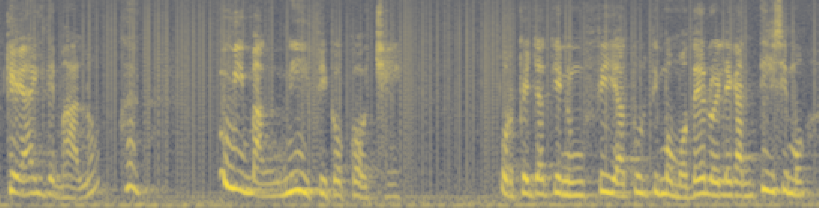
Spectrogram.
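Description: An actress from playing a chatty, complaining wife in a 1970s radio drama, mocking and dramatic. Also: female voice, mid-range voice, expressive, a little slow, slight background noise, lightly acted, low-quality recording. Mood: indignant.

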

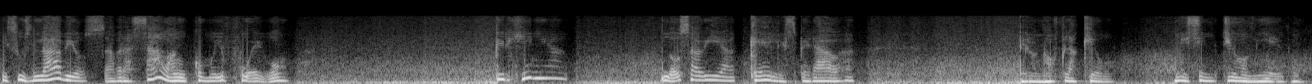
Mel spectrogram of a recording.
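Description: A woman narrator telling a dramatic scripted story for radio in an expressive, measured way. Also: low voice, background noise. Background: music.

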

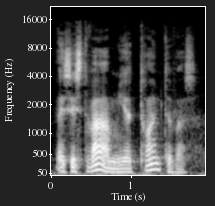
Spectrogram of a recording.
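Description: An actor in a 1960s German radio play as a proud working husband torn by doubt, husky, weary and defensive. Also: male voice, low-pitched, animated, a little slow, fairly bright tone, full character voice.

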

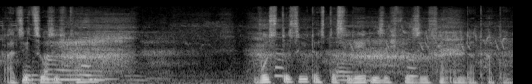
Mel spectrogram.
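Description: A man's voice: deep voice, wildly swooping pitch, measured pace, heavy background noise. A man reading literary radio drama narration in a solemn, intense manner. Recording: loud music under the voice. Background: music.

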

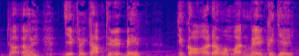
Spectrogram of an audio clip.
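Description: A man's voice: on the high side, measured pace, mellow, faint music behind, voice pushed up, lightly acted. A man voicing a frightened, timid young female student in a ghost story, stammering and pleading. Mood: upset.

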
